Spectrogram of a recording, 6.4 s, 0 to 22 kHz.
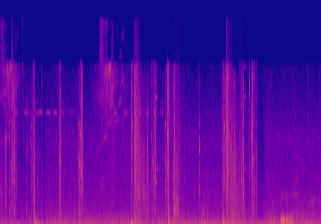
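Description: Shotgun blasts in The Division 2, a few sharp loud bangs spread out among scattered gunfire and clattering game effects, with no talking.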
